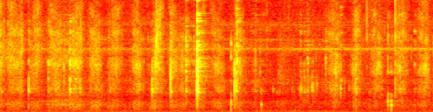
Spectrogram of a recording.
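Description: Faint handling sounds of hands laying basil leaves on crusty grilled baguette slices on a plate: scattered small clicks and light crackles.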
